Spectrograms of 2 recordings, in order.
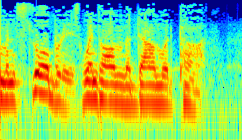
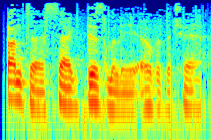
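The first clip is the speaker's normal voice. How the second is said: ordinary delivery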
